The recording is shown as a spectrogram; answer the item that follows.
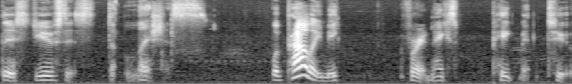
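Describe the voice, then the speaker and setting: A female-sounding voice at a medium pitch for a woman puts on a character voice, speaking at a moderate pace with long, frequent pauses. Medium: virtual streamer. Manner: cheeky, playful.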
